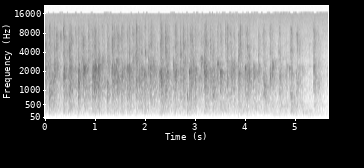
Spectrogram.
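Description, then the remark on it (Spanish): A church audience breaks into sustained applause for the Lord during a sermon, dense overlapping claps forming a steady bright roar that holds for several seconds before tapering slightly at the end. “¿Por qué no le da un aplauso al Señor?”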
